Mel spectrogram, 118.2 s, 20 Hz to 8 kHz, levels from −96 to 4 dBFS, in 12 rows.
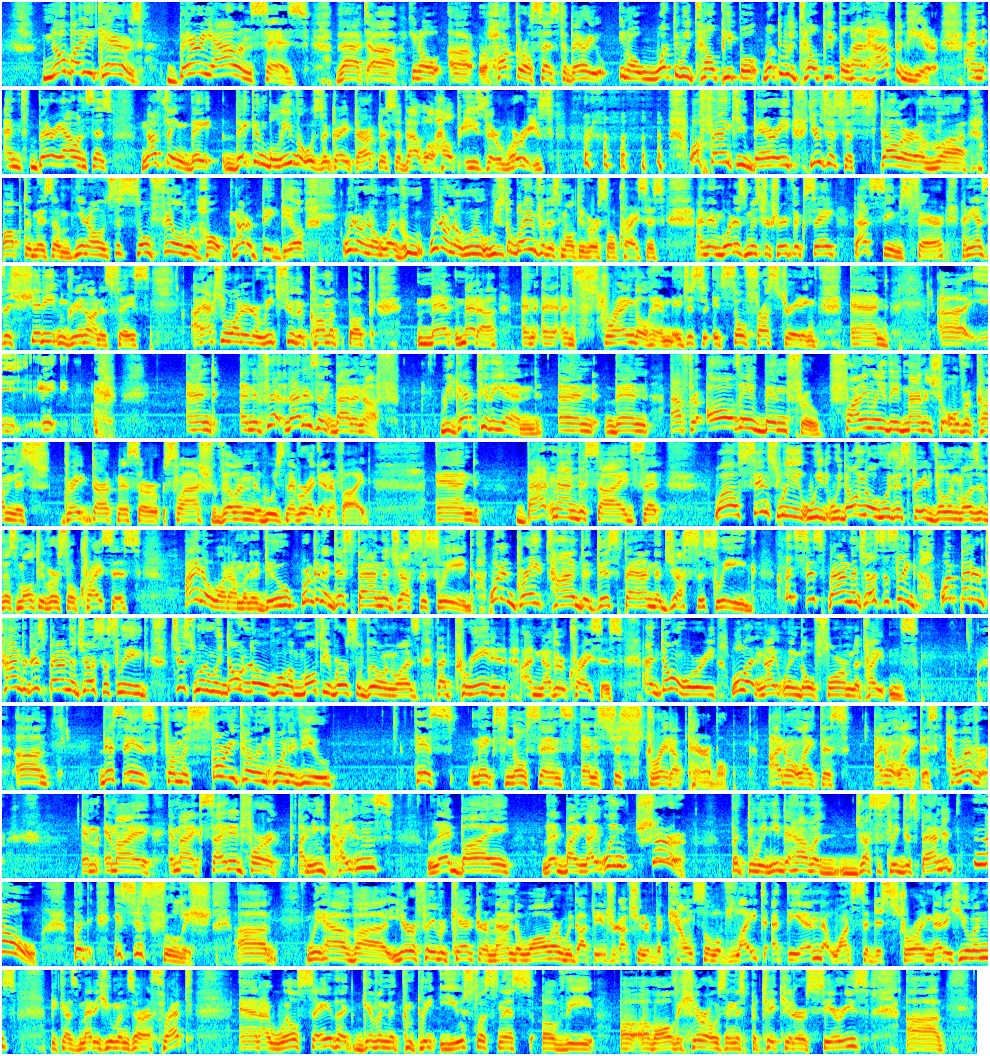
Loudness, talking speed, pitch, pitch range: -16 LUFS, 180 wpm, 205 Hz, 175-250 Hz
